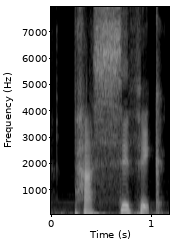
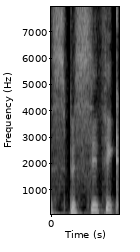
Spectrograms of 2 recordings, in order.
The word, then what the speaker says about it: Pacific: we will conclude so how do you pronounce that word well the path cific ocean Pacific Ocean I remember my friend he said hey jazz the specific ocean oh and what the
